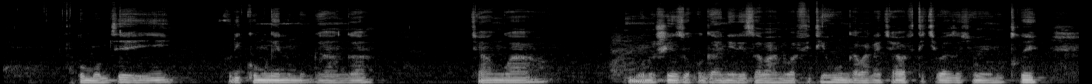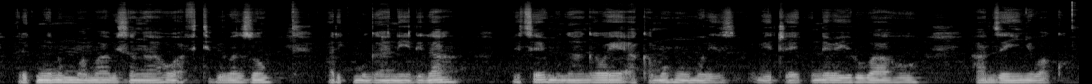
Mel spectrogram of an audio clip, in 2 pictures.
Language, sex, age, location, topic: Kinyarwanda, male, 18-24, Kigali, health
